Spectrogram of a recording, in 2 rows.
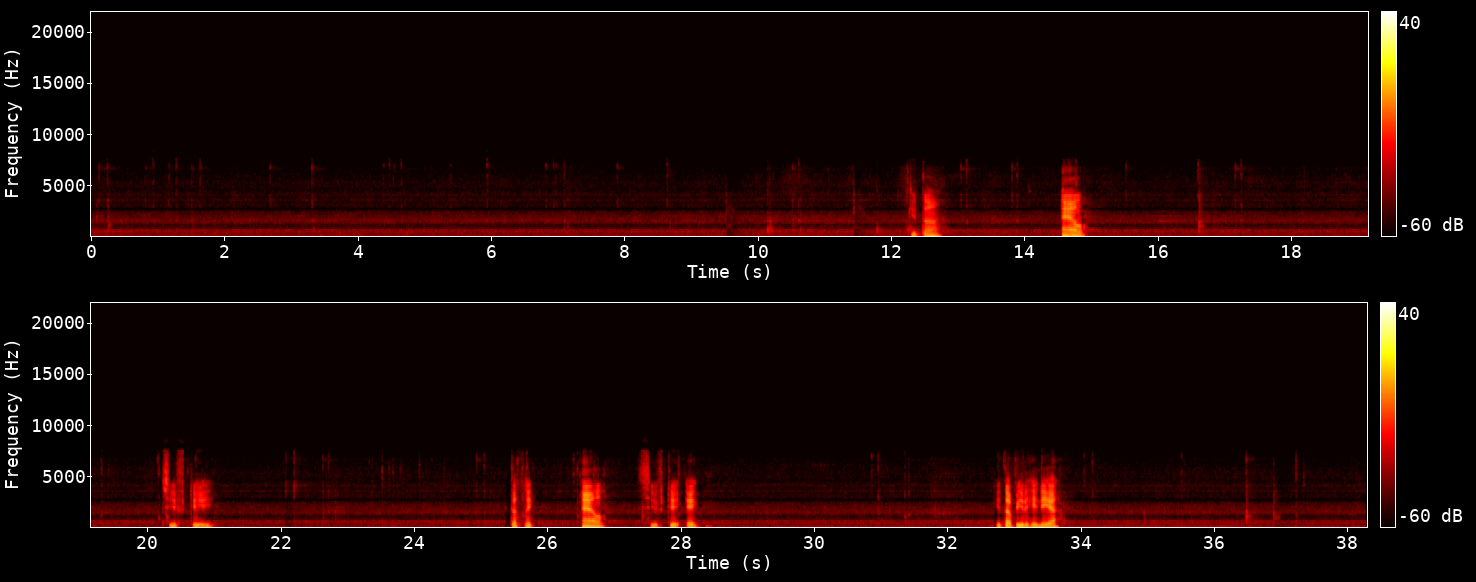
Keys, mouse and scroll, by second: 1.3 click, 1.5 click, 2.7 click, 4.5 click, 4.6 click, 5.4 click, 6.8 click, 7.9 click, 9.5 middle click, 10.6 click, 11.5 middle click, 13.1 click, 14.8 l, 15.5-16.7 drag, 17.2 click, 19.3 l, 20.5 shift+d, 22.7 click, 23.5 ctrl+z, 23.8 ctrl+z, 24.0 ctrl+z, 25.0 click, 26.5 l, 27.7 shift+d, 32.7-34.2 drag, 35.5-36.5 drag, 37.3 s.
